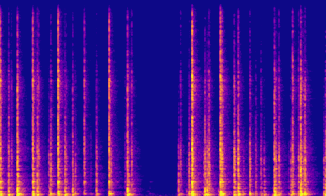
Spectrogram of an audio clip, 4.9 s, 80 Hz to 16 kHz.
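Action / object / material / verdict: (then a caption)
tap / round metal cookie tin with lid / metal / none. Long nails tap rapidly on the lid of a large, round, printed metal cookie tin that is hollow with its lid on. About 23 sharp, bright taps with a brief metallic ring land in quick bursts, with a short silent pause in the middle before the tapping resumes.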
